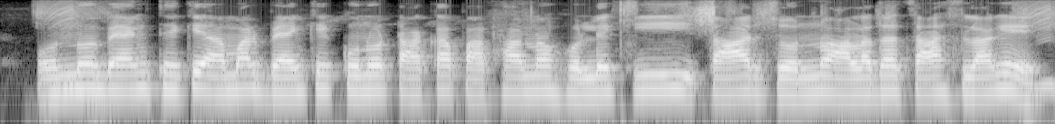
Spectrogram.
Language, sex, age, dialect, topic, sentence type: Bengali, male, 18-24, Northern/Varendri, banking, question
